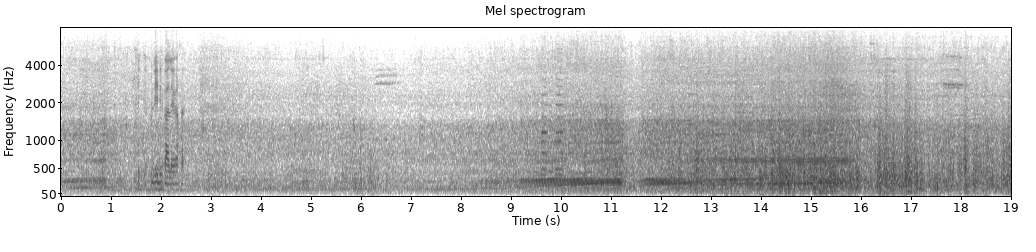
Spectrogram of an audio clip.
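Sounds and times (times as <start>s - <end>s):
motorcycle engine accelerating: 9.2s - 15.9s
wind noise: 13.6s - 19.0s.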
